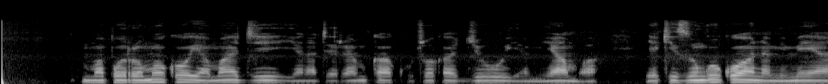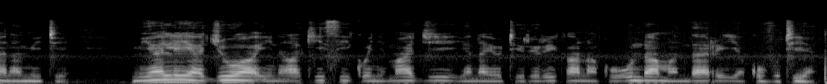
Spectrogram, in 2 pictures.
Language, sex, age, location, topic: Swahili, female, 18-24, Nairobi, government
